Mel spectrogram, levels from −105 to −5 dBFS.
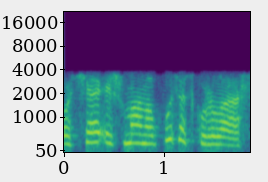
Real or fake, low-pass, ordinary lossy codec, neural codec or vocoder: real; 3.6 kHz; Opus, 16 kbps; none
